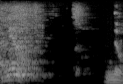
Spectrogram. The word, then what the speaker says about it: gnu: es mucho mejor porque según el diccionario la g es muda y la palabra se pronuncia New que significa nuevo entonces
